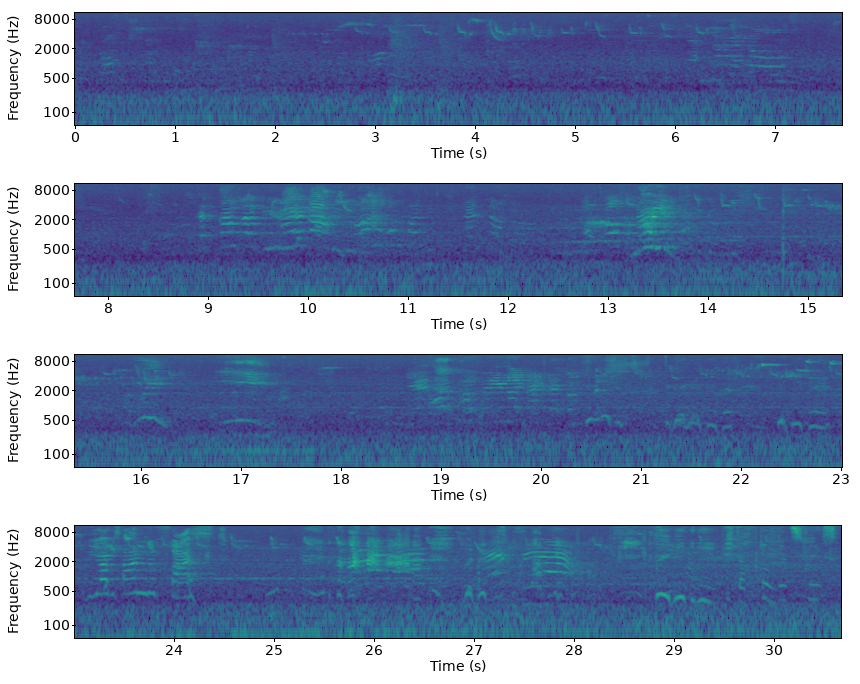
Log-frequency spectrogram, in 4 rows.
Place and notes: Moorwiese, Berlin Buch, Deutschland - young forest, adventure playground
The change between clearing areas and young wood stands, between light and shade, characterises the image of the nature experience area Moorwiese (slightly more than 5,000 m²). This pilot area was created in close cooperation with the Pankow Youth Welfare Office and the Spielkultur Berlin-Buch association. It is located in the immediate vicinity of the Buch S-Bahn station, adjacent to an adventure playground and offers families and children variety in the direct vicinity of the large housing estates. Together with the adjacent open landscape and in the vicinity of the adventure playground, this nature experience area has a special attraction for children. The Moorwiese nature experience area was opened in September 2016.
(Sony PCM D50, DPA4060)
